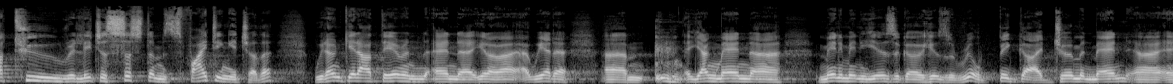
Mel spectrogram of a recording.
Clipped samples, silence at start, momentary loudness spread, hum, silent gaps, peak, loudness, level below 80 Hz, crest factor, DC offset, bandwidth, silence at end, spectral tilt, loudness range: under 0.1%; 0 s; 6 LU; none; none; 0 dBFS; -16 LUFS; -58 dBFS; 16 dB; under 0.1%; 16.5 kHz; 0 s; -4.5 dB/octave; 1 LU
